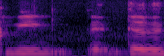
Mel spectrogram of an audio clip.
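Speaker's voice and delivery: ordinary talk, nothing marked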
